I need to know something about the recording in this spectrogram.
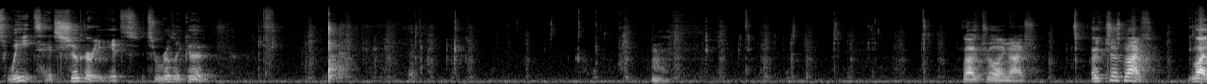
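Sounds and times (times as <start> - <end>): crunchy cracker being chewed: 2.6 - 9.5
person humming: 6.5 - 6.9.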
